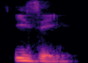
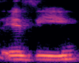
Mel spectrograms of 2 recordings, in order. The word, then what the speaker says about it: Izzy: mispronouncing your name again easy that's okay it's just Izzy it's just fell a little differently um but I I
